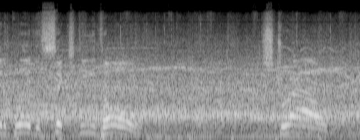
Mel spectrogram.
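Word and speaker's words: Stroud: Straoud rhymes with loud.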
